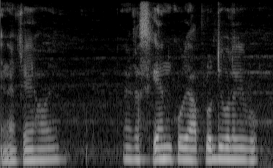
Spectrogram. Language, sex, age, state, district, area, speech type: Assamese, male, 18-30, Assam, Udalguri, rural, spontaneous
